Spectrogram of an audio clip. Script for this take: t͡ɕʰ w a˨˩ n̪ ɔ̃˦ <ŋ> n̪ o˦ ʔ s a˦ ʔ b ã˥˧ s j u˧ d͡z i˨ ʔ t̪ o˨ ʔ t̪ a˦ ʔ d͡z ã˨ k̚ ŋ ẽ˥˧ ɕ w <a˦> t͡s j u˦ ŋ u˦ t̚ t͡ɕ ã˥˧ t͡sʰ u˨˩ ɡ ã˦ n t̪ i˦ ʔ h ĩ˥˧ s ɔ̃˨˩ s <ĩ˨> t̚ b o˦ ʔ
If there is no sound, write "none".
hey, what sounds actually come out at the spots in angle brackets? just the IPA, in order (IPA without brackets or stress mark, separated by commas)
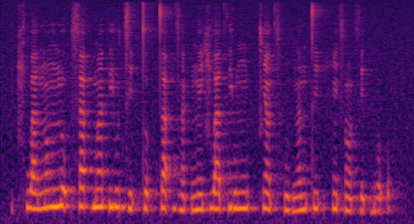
ŋ, a˦, i˨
